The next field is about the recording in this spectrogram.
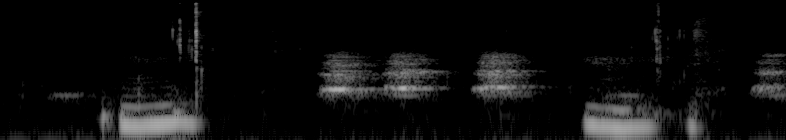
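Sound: dog barking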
